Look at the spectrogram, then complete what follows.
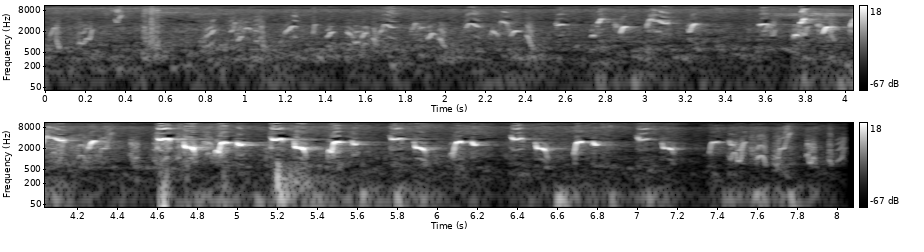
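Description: Stripe-throated bulbuls calling in rapid, short downward-sliding chirps, the territorial calling of a wild bird drawn to a caged decoy; louder from about four and a half seconds in.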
